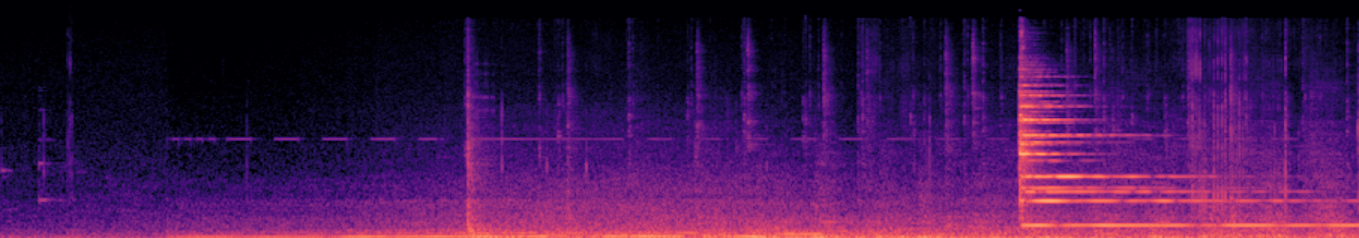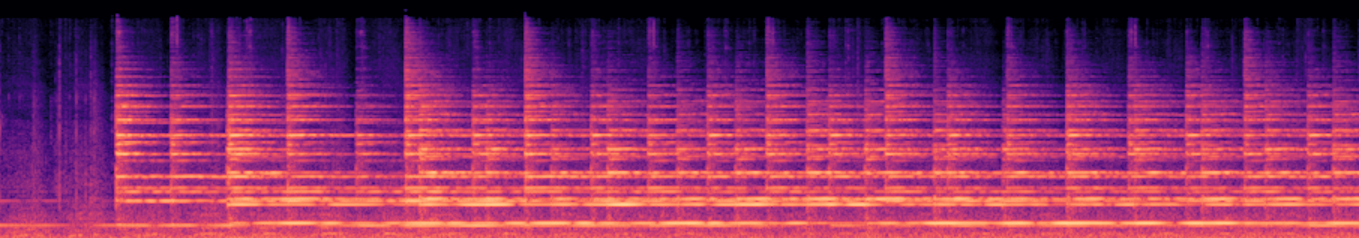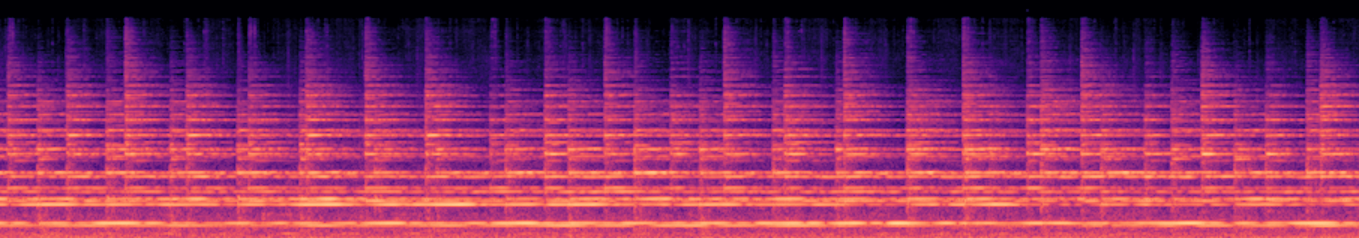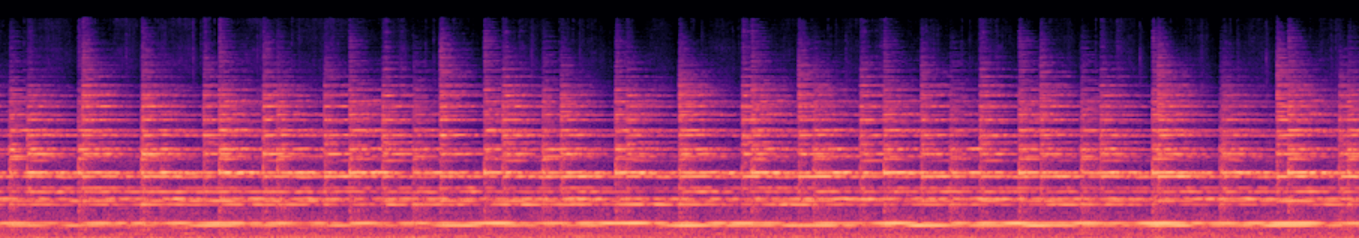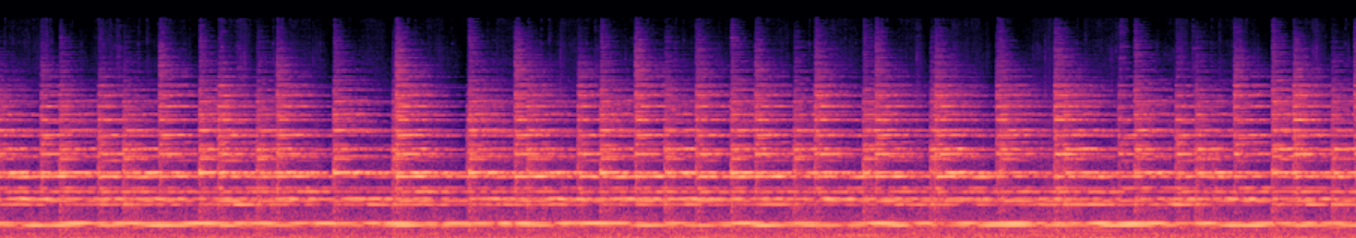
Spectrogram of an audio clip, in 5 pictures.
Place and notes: vianden, trinitarier church, bells
At the bellroof - a second recording of the same church bells - this time with OKM headphone microphones.
Vianden, Trinitarier-Kirche, Glocken
Im Glockendach der Kirche. Das Klicken des elektrischen Schalters, dann die Glocken der Trinitarier-Kirche.
Vianden, église de la Sainte-Trinité, cloches
A l’intérieur du clocher de l’église. Le cliquetis du panneau de contrôle électrique puis les cloches de l’église de la Sainte-Trin
Project - Klangraum Our - topographic field recordings, sound objects and social ambiences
